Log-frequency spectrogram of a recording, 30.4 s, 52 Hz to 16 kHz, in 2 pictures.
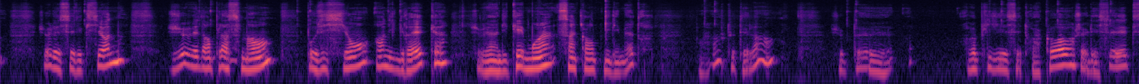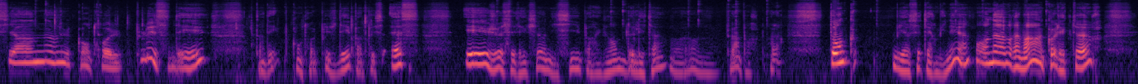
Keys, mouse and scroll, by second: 0.9 click, 2.6 click, 3.9 click, 5.1 click, 7.0 KP_Subtract, 7.4 KP_5, 7.7 KP_0, 9.4 click, 11.3 click, 13.2 click, 13.9 click, 14.7 click, 15.6 click, 17.2 ctrl+s, 17.4 ctrl+d, 18.4 Escape, 19.9 ctrl+d, 21.8 click, 23.3 click, 24.3-26.5 drag, 26.8-30.3 drag.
